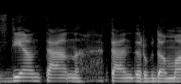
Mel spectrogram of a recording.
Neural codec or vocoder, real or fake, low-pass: vocoder, 44.1 kHz, 128 mel bands every 256 samples, BigVGAN v2; fake; 10.8 kHz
